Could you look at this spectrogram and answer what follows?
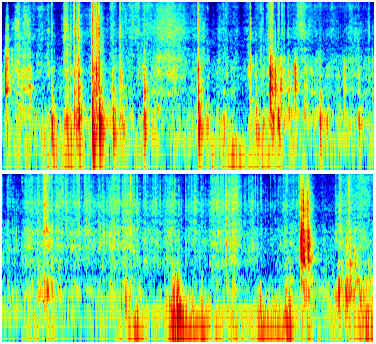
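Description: Cardboard box being slit open along its packing tape with a knife and its flaps pulled apart, then a plastic bag rustling and crinkling as parts are lifted out: scattered tearing and crinkling sounds with one sharp crackle near the end.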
